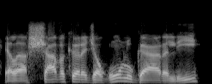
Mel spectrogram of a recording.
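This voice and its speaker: A man's voice: fairly low pitch, animated, racing, fairly bright tone, dry recording, dull audio. A Brazilian man chatting on a podcast, telling stories with many restarts. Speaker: podcast guest. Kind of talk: casual podcast chat.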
